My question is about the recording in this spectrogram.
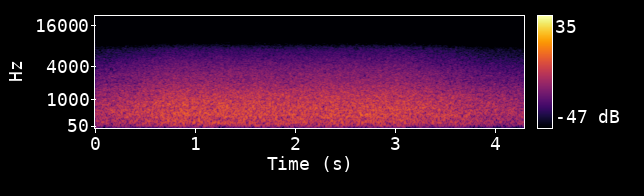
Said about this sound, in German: In einem Video ist zu sehen, wie eine Explosion ein Loch in die gigantische Staumauer reißt. Kurz danach preschen Sedimente und Wasser durch die neue Öffnung. So drängend, so spektakulär, dass es in der Videoaufnahme beinahe unecht wirkt.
